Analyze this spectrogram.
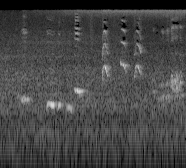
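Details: Long-running song of a friendly pied butcherbird, which mixes in mimicry: low fluty whistles followed by higher clipped notes and sharp upper chirps, the phrases coming roughly twice a second.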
